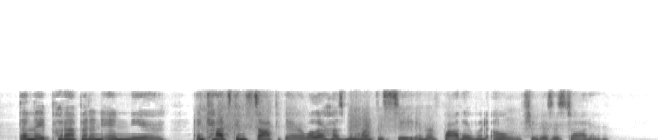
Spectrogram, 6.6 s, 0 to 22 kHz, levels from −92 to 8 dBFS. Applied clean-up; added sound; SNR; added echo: neural mask model RNNoise.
